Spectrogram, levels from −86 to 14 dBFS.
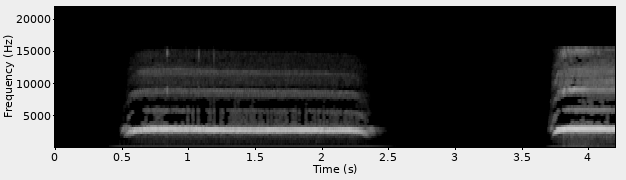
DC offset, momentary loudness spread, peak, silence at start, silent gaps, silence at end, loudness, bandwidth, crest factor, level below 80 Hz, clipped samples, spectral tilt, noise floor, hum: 0.2%; 10 LU; -4 dBFS; 0.55 s; 2.55-3.68 s; 0 s; -12 LUFS; 16 kHz; 12 dB; -76 dBFS; under 0.1%; 6.5 dB/octave; under -90 dBFS; none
